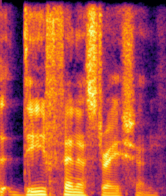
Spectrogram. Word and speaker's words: defenestration: to go back and edit the actual correct pronunciation is defenestration it is the act of throwing a person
